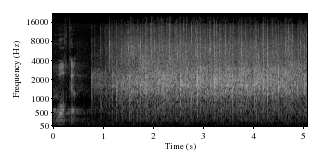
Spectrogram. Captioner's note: applauding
